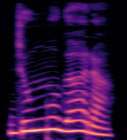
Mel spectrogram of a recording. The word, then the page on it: ಜಮ್ಮಗಾರ: jammagāra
